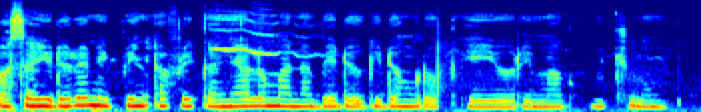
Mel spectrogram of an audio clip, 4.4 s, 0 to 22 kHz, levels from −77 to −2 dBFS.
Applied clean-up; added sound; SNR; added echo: none; Fireworks; 17 dB; none.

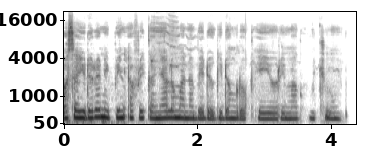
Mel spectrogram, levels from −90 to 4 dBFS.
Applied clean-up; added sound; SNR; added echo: neural mask model Resemble Enhance denoiser.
